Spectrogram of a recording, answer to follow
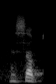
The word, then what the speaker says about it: HACCP: 요거를 약자로 HACCP, 우리나라 말로 해썹이라고 발음하고 있습니다. 눈썹 말고 해썹, 이렇게 이해를 하시면 될 것 같고요.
